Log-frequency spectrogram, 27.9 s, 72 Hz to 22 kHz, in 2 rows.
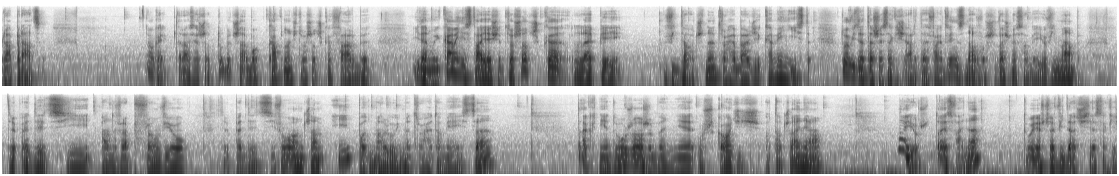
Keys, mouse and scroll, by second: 1.5 click, 4.1 middle click, 5.2 click, 7.5 middle click, 8.4 middle click, 12.6 click, 13.6 Tab, 15.0 u, 16.4 Tab, 16.9 click, 18.0 click, 19.0 click, 20.0 click, 24.8 middle click, 25.5 middle click, 26.4 middle click, 27.2 middle click, 27.7 middle click.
